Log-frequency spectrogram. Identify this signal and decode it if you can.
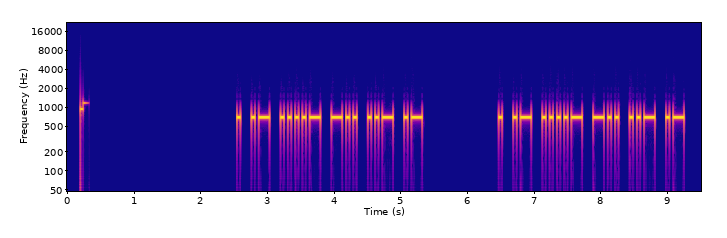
Morse code, heard as a keyed tone, about 22 wpm, 700 Hz. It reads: EA4DUA EA4DUA
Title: DXCC-100 Call Signs - 6 Characters - Repeated 3x - 22wpm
